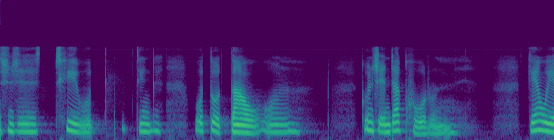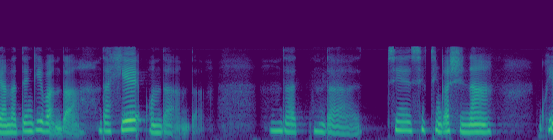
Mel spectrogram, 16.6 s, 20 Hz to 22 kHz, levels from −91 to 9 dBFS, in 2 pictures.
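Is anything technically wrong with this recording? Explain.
Yes. The speech carries MP2 compression damage from start to finish. Nothing is heard above 6.5 kHz, so the voice sounds dull and muffled. The likely cause is MPEG Layer II coding at a low rate, which fits roughly 48 kbps. The coder splits the sound into 32 sub-bands and shares out bits. With too few bits, it shuts off the upper bands entirely. The remaining bands are coarsely quantised and flicker, giving a plainly audible gurgling, granular texture.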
